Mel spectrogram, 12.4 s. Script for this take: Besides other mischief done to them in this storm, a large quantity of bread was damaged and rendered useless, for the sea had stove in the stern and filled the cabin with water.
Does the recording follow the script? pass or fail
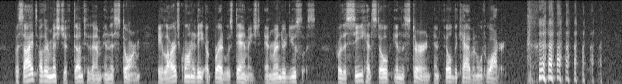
pass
